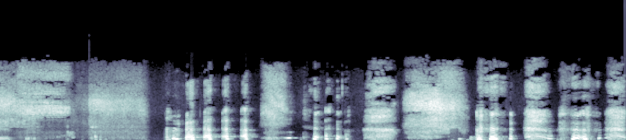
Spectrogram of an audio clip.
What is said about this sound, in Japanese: ラジオ、ラジオ、ラジオで鼻水の音聞かせるのって私が史上初じゃない、うん、大丈夫 編集できるから。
